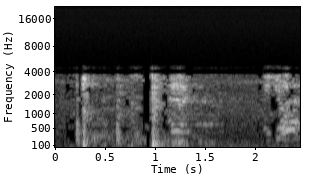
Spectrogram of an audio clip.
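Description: Two sharp thuds of a football being struck, about three quarters of a second apart, the second the louder, with players' voices shouting briefly after it.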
